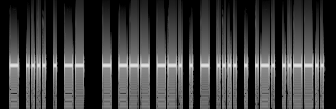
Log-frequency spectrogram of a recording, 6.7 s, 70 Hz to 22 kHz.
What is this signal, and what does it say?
Morse code, heard as a keyed tone, about 22 wpm, 700 Hz. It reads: THEM TOGETHER?
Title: Sentences from Top 1000 Words - Review Part 1 - 22wpm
